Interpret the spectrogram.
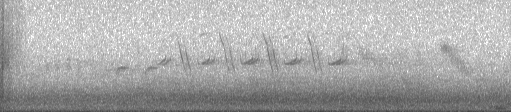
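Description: A small bird chirping a run of short, high, quick notes over steady wind noise.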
